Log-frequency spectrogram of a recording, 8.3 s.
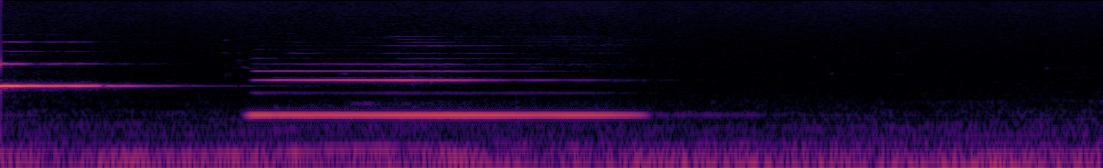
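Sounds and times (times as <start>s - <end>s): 
clarinet solo: 0.0s - 5.4s.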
